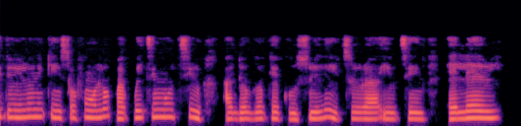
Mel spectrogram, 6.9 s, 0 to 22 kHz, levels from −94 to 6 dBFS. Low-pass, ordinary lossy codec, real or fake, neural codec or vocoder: none; none; real; none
